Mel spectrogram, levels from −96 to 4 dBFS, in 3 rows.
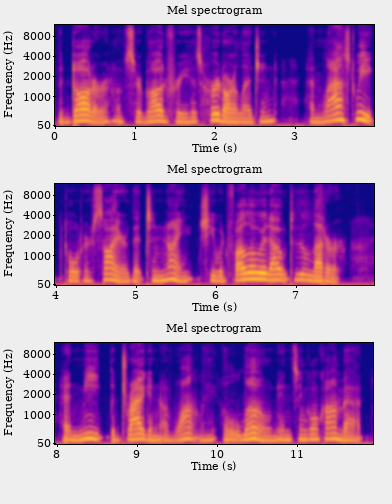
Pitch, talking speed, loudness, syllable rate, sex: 165 Hz, 180 wpm, -17 LUFS, 4.4 syllables/s, female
